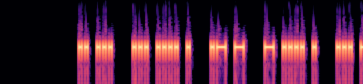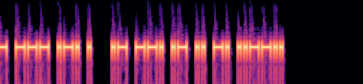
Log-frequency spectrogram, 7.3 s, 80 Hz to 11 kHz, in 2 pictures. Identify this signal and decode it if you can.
Morse code, heard as a keyed tone, about 40 wpm, 700 Hz. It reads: IS SHE AT THE STORE AGAIN?
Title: Sentences from Top 1000 Words - Review Part 5 - 40wpm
